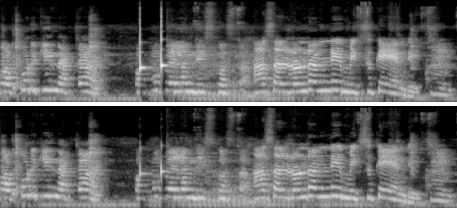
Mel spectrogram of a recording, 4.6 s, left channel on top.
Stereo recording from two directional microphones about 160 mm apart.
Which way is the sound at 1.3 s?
70° left (ahead or behind).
